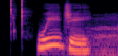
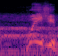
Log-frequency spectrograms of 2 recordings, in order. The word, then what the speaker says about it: Ouija: data analyst expert to give us the proper pronunciation of this word Ouija Ouija boards ladies and gentlemen these boards were named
